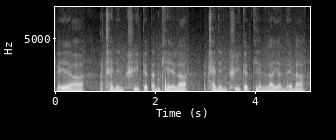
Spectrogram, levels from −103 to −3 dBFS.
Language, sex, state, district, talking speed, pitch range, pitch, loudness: Mizo, male, Mizoram, Aizawl, 210 wpm, 90-100 Hz, 95 Hz, -23 LUFS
